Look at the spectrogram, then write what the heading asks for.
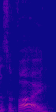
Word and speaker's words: Safaree: Yeah, I ain't never heard nobody say his name other than Safaree. Safaree and Seraphie. Seraphie and Safaree. I kept reading that shit wrong as hell.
